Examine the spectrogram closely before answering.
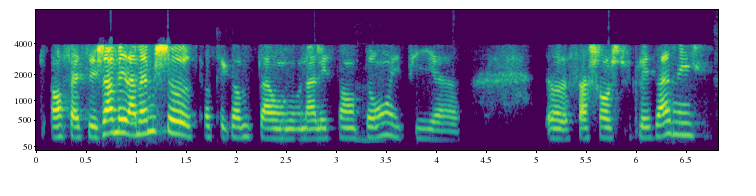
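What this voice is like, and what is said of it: Slight accent. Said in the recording (French): “Vous avez un petit accent”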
